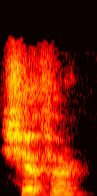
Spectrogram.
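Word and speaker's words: Chafer: por ejemplo, eh Sheffer, Leis Sheffer, que se escribe Chaffer, no sé si ustedes por ahí lo han visto.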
